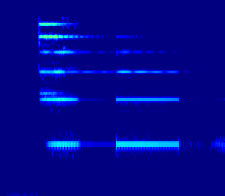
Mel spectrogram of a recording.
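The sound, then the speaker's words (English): A notification bell chime sounds in two clear, high metallic dings. The first decays gradually; the second holds a steady tone before cutting off, and a faint third begins at the very end. “please make sure to like, subscribe, and click the notification bell.”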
